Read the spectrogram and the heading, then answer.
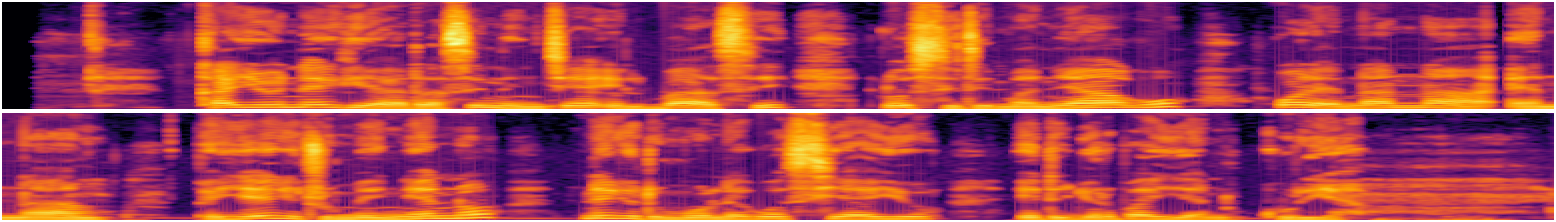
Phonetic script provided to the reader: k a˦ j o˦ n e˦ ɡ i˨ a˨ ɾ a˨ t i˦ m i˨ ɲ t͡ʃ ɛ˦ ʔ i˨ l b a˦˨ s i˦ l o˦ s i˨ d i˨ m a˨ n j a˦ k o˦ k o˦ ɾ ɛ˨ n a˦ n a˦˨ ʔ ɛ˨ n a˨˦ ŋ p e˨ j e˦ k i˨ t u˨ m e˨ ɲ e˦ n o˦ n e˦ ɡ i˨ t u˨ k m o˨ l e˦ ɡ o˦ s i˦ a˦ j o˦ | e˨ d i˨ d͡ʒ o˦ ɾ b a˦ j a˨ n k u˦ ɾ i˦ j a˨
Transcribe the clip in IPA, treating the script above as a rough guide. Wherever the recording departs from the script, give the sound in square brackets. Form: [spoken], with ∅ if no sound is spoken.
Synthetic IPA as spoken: k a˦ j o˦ n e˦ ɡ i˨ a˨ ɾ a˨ [s] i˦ [n] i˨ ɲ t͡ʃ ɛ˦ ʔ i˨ l b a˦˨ s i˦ l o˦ s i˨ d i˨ m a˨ n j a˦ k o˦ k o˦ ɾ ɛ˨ n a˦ n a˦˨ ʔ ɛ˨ n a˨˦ ŋ p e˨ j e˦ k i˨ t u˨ m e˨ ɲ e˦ n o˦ n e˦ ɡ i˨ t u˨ [∅] m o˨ l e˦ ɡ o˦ s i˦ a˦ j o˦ | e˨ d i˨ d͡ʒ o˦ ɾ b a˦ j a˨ n k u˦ ɾ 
